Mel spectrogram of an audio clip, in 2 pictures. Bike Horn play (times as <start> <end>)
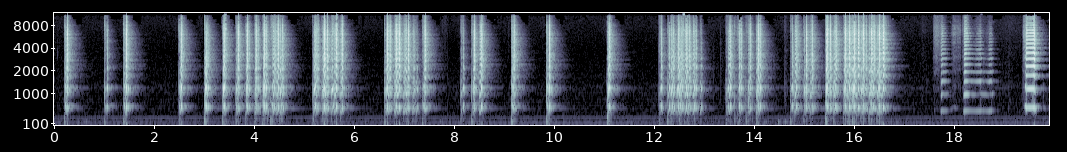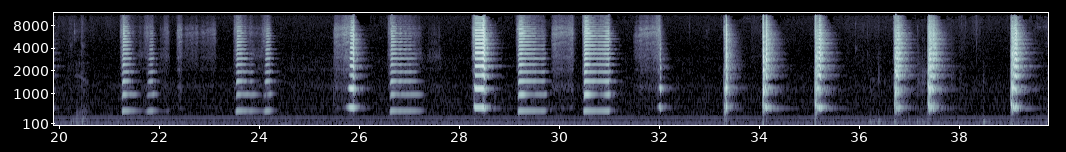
0.1 1.8, 2.5 10.2, 11.0 11.5, 12.1 17.0, 17.6 20.0, 21.2 22.6, 23.5 24.5, 25.5 27.4, 28.3 32.2, 33.3 35.6, 36.6 37.9, 39.0 39.7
